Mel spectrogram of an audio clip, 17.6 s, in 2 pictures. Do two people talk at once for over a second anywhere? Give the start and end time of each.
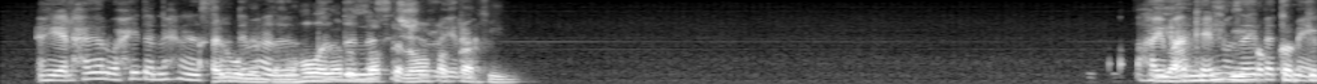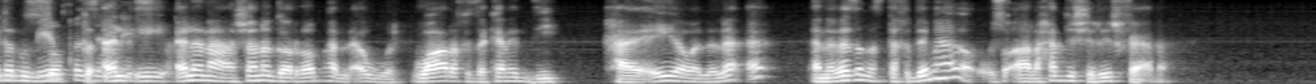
1.3-3.2, 7.7-9.8

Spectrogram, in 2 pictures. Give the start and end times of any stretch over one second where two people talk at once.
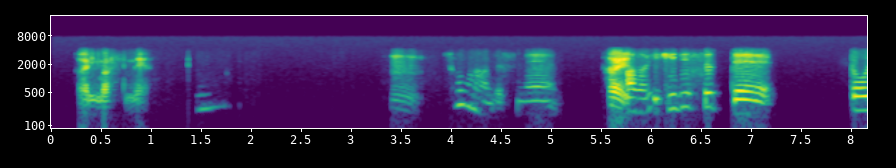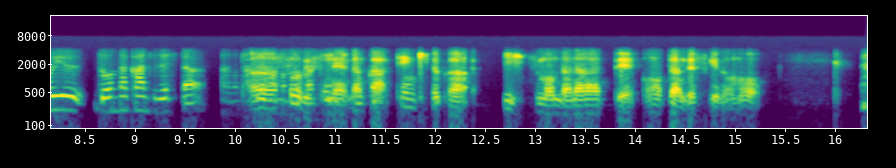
10.1-11.5

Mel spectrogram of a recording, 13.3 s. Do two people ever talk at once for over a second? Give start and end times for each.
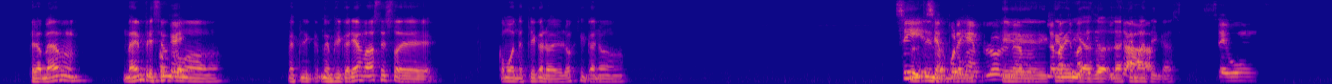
9.0-11.5

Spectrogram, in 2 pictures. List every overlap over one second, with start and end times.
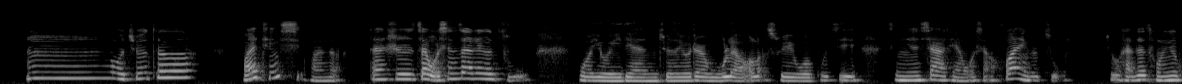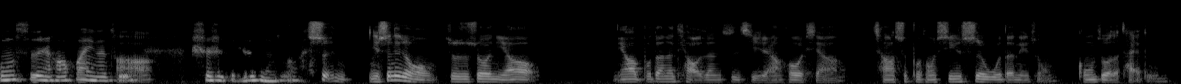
none

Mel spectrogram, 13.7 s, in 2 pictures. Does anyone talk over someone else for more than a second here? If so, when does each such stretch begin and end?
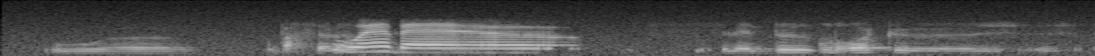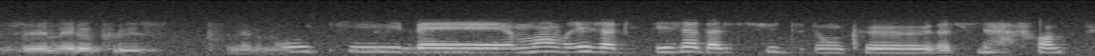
none

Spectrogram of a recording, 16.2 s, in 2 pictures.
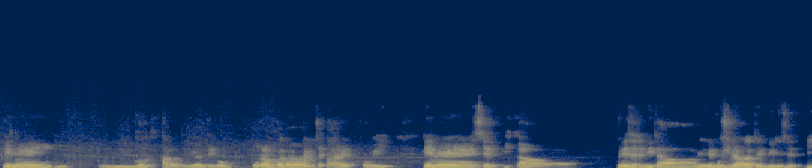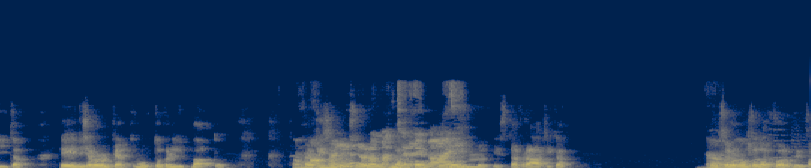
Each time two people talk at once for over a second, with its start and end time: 11.2-12.9

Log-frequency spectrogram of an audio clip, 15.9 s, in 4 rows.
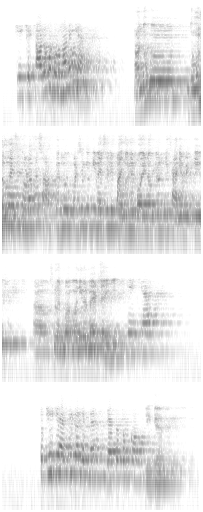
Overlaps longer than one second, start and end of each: none

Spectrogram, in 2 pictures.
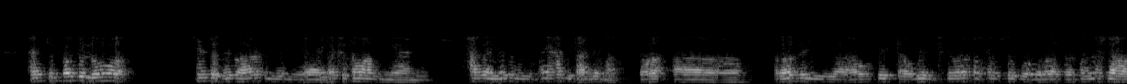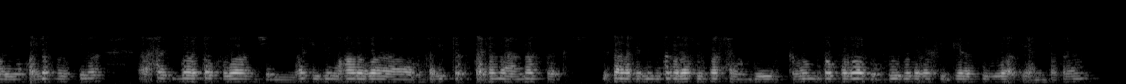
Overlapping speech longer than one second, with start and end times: none

